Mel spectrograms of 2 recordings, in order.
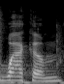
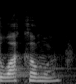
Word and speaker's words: Wacom: is wacom then so so it's it's basically like if if you're pronouncing that in in english the closest thing you would pronounce it with an ink with english uh with english phonemes would would probably be closer to to to wacom or wacom um you know as opposed to guacomo of course it's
